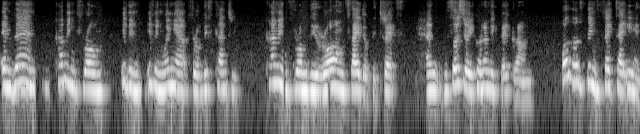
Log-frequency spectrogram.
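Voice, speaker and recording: A woman with an African accent speaks at a very slow pace, her pitch fairly high with ordinary variation. Her tone is dark and mellow and somewhat breathy. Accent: African accent, noticeable. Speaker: academic panelist. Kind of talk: panel discussion.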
